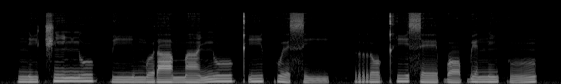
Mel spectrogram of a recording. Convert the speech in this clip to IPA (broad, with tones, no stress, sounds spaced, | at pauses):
n i˨ t͡ʃ ĩ˦ ɲ uː˦ k͡p iː˨ m ʊ˨ ɾ a˨ m ã˨ ɲ uː˦ kʼ i˦ kʷ ɪ˦˨ s i˨ | r o˨ kʰ i˦ s eː˨ ɓ ɔ˨ ɓ ɪ˦ n ĩ˦ k ũ˨˦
